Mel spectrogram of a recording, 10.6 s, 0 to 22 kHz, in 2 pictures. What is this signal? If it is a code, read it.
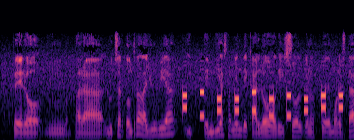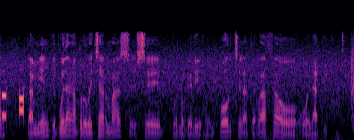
DTMF, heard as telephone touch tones, dialled by machine, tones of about 60 ms, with a squelch burst at the end. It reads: 037791270027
